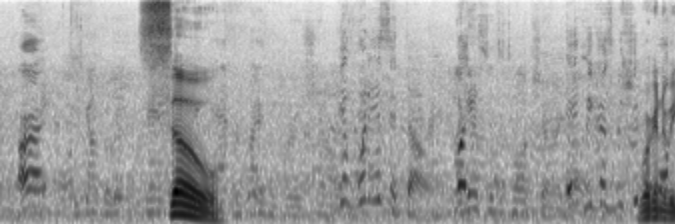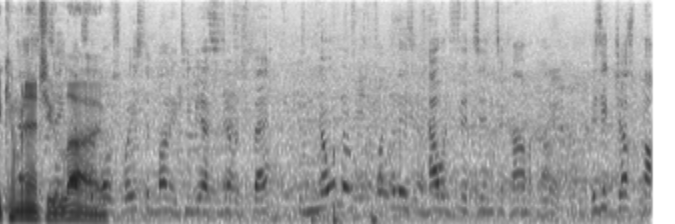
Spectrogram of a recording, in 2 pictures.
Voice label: Male Voice; NYCC 2013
